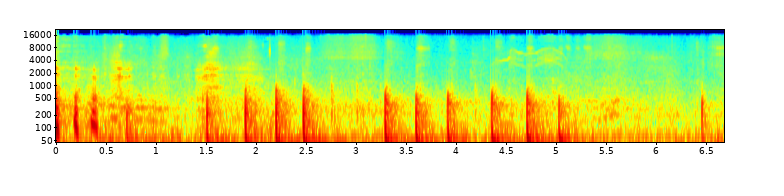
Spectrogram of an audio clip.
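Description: Dry-erase marker writing on a whiteboard: a run of short, irregular taps and strokes as letters are drawn.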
